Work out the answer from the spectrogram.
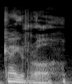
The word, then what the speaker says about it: Cairo: Cairo, que se pronuncia Cairo y no como la capital de Egipto, está en el extremo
